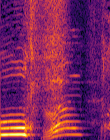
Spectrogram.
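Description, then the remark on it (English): A voice imitates little kitten mews, mimicking the sound a shuttle makes as it goes inside a hangar: a few high, squeaky, whimpering cries with rising and falling pitch, fairly loud, with a brief pause before a softer final mew. “It makes little cute kitten noises.”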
